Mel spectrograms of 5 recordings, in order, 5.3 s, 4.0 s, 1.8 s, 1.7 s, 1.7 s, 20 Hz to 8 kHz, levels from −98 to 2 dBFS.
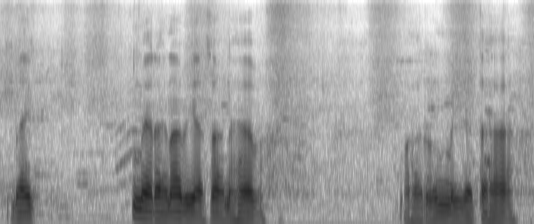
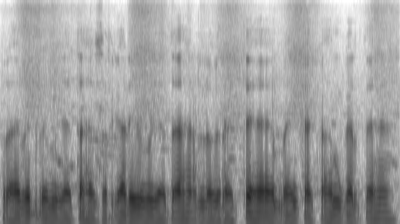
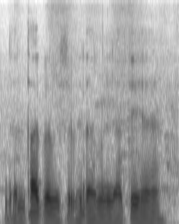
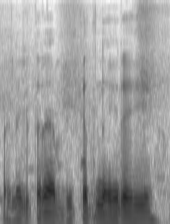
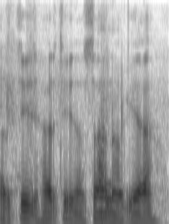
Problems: constant background noise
